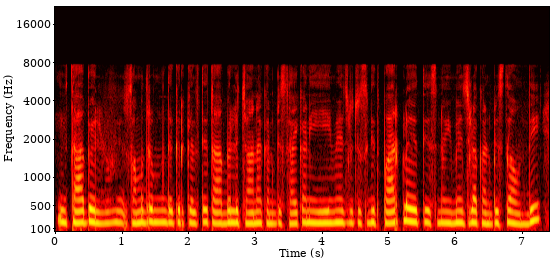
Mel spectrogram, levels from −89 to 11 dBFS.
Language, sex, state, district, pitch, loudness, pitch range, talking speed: Telugu, female, Andhra Pradesh, Chittoor, 200 Hz, -23 LUFS, 195-205 Hz, 180 wpm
